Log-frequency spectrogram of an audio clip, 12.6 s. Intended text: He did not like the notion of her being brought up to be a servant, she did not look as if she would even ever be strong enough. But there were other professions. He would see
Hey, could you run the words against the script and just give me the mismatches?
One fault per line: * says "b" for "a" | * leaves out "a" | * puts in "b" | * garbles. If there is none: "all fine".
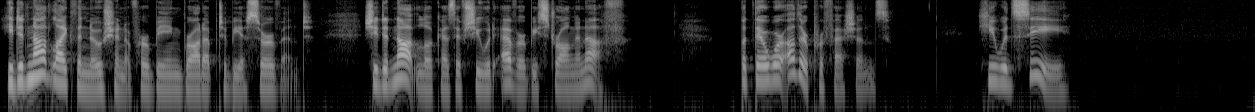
* leaves out "even"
